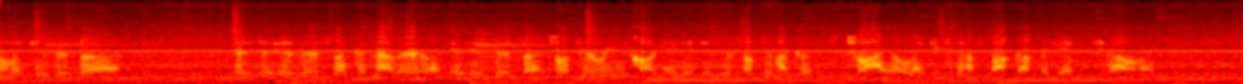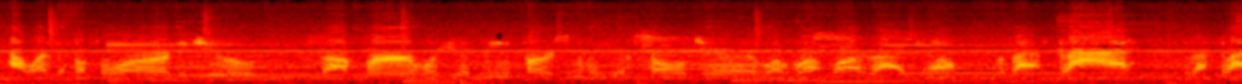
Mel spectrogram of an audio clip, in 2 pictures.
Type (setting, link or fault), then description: link, phone line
